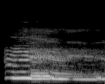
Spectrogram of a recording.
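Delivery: loud, drawn-out mouth-full "mm"; mumbled groan. A narrator's reading. Earl struggling to swallow a mouthful, loud mumbled groan. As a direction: groan through a mouthful of food. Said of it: "mumbled the Earl".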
